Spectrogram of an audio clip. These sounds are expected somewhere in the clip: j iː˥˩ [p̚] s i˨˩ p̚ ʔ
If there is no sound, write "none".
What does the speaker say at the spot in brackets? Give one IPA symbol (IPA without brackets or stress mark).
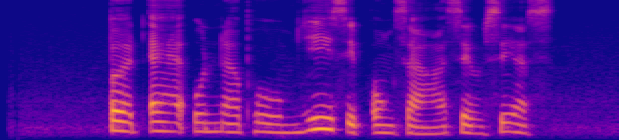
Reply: none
